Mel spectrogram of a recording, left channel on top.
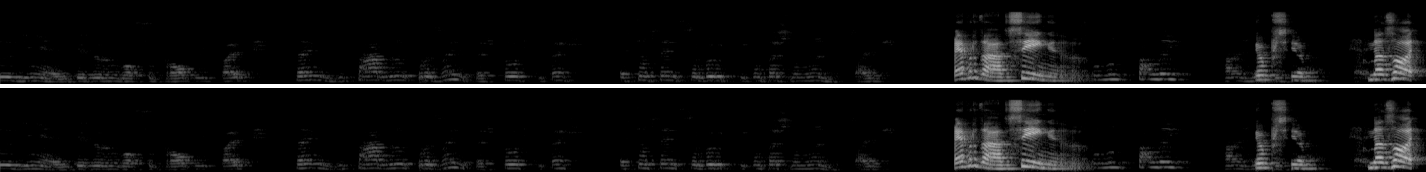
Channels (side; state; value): both; normal; correlation 0.95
